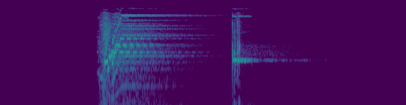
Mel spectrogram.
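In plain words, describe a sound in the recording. A bright electronic chime sounds twice.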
